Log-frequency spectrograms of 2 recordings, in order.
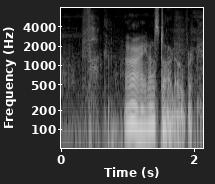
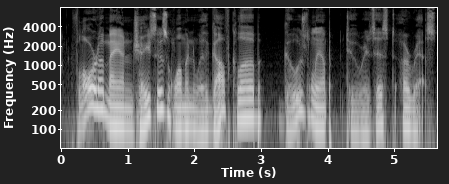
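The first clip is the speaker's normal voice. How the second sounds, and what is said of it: Mock professional radio announcer voice. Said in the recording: “You like that voice a little bit better? ... Do I sound like Les Nessman or something, you know, from WKRP? I mean, really professional? ... my professional radio voice. ... That was more Walter Cronkite-ish, wasn't it?”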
